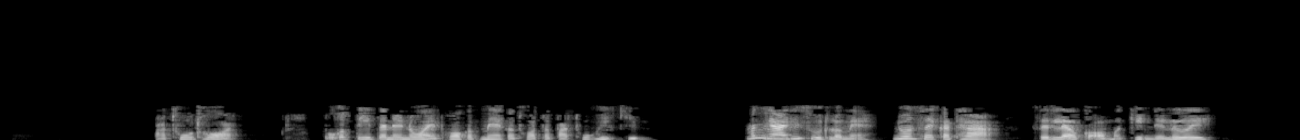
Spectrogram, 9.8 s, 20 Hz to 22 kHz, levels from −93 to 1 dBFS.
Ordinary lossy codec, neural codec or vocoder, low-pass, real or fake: MP3, 24 kbps; none; 5.4 kHz; real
